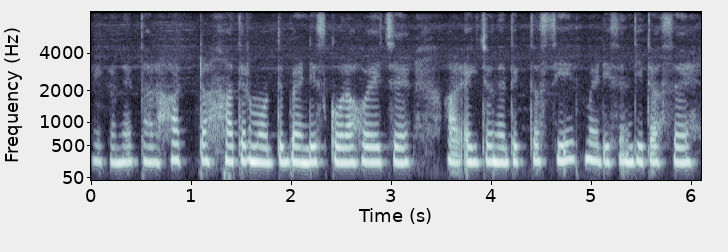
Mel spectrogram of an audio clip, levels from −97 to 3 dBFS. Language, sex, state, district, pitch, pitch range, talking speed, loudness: Bengali, female, Tripura, West Tripura, 245 Hz, 240-255 Hz, 130 wpm, -13 LUFS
